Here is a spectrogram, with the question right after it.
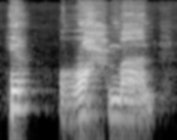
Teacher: دوسرا را جب پڑھیں گے زبر کے ساتھ والا موٹا پڑھیں گے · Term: را موٹا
